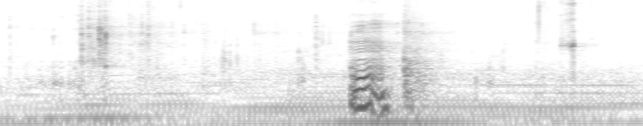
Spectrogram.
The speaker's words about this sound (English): Hold on, I gotta take a sip.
